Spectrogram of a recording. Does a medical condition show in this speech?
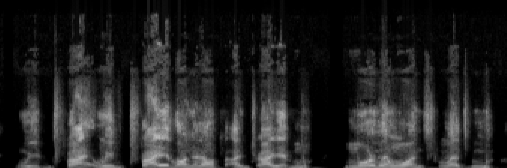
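Yes: cerebral palsy, spastic quadriplegia.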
